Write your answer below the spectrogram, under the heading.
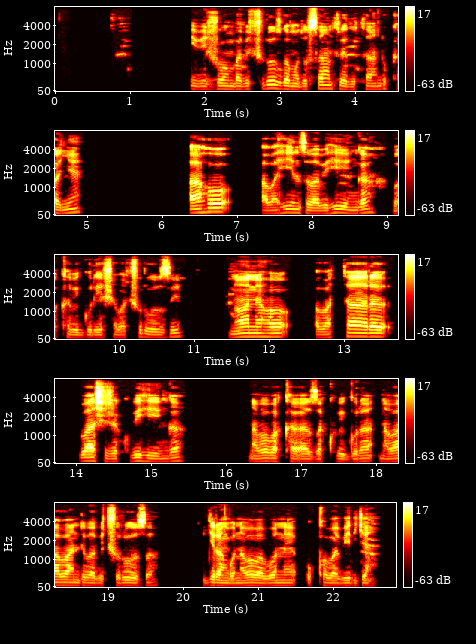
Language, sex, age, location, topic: Kinyarwanda, male, 36-49, Musanze, agriculture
